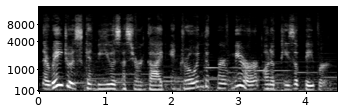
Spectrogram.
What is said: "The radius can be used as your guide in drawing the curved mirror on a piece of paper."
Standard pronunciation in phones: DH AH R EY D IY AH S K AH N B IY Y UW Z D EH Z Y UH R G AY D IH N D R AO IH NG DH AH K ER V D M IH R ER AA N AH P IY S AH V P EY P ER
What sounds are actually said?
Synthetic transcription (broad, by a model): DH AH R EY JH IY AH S K AH N B IY Y UW Z D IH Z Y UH R G AY D IH N D R AO IH NG DH AH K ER V M IH R ER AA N AH P IY S AH V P EY P ER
